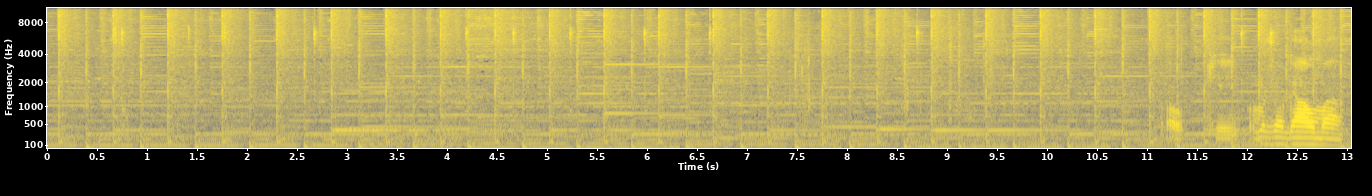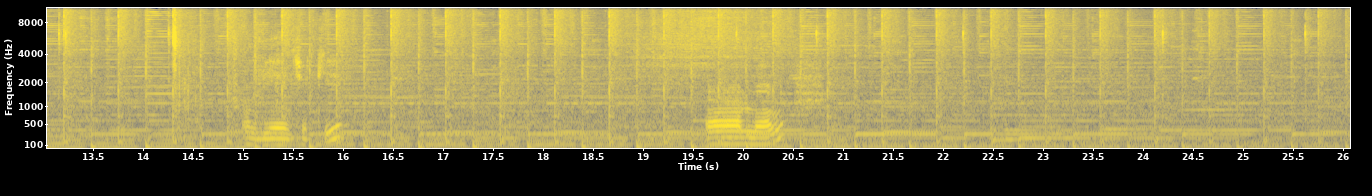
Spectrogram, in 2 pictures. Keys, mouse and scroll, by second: 4.0 click, 5.0 click.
